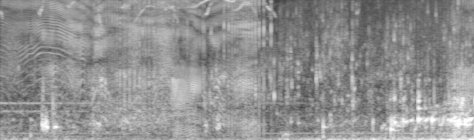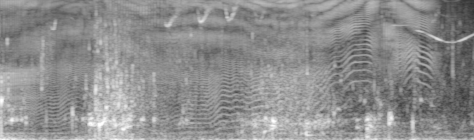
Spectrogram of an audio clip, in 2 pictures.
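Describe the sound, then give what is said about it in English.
Underwater dolphin whistles recorded during the scarf dance: wavering high-pitched tones that swoop up and down, mixed with rapid clicks and a steady watery rush, with no voices. Some of the whistles are a 'scarf' whistle played over and over from Denise's box. “I mean, a lot of that is the dolphins just doing whatever they're doing.”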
